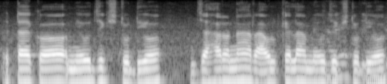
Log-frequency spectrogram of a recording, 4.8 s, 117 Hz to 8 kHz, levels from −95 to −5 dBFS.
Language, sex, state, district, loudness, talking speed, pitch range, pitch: Odia, male, Odisha, Malkangiri, -14 LUFS, 125 wpm, 120-130 Hz, 125 Hz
